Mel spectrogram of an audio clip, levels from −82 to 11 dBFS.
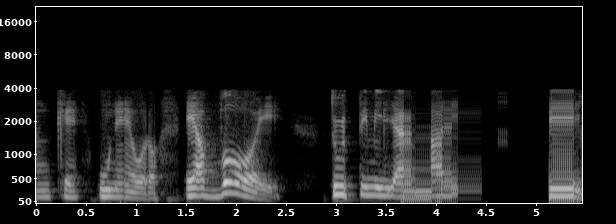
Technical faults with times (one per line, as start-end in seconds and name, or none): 0.84-0.88 packet loss with pitch repetition
3.65-5.46 robotic sound from repeated short buffers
